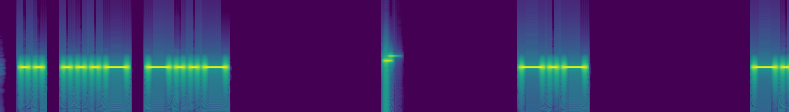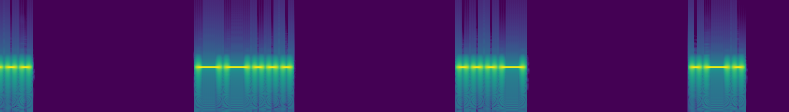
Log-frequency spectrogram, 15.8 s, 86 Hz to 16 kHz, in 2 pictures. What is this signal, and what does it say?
Morse code, heard as a keyed tone, about 17 wpm, spaced as for 6 wpm, 700 Hz. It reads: IVX KB7VR
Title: USA Call Signs - 6 Characters - 8x Character Spacing - 17wpm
